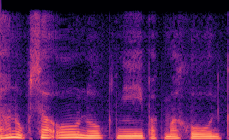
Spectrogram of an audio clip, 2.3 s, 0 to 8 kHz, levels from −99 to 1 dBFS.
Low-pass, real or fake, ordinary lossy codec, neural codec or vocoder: 7.2 kHz; fake; none; codec, 16 kHz in and 24 kHz out, 1 kbps, XY-Tokenizer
